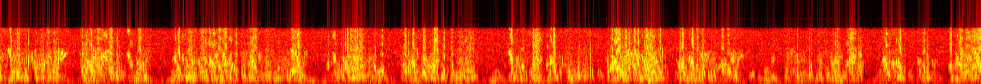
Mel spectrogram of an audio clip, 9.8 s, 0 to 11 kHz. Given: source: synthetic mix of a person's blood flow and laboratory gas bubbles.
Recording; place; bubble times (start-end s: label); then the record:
Doppler ultrasound of blood flow; precordium
0.00-0.70 s: bubbles
0.78-1.52 s: bubbles
1.71-3.08 s: bubbles
3.24-3.88 s: bubbles
3.99-4.79 s: bubbles
5.06-6.00 s: bubbles
6.04-6.72 s: bubbles
6.75-7.45 s: bubbles
7.70-7.80 s: bubbles
7.83-8.65 s: bubbles
8.80-9.08 s: bubbles
9.16-9.40 s: bubbles
9.48-9.82 s: bubbles
From the record:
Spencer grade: 4 (maximum detectable bubble signal sounding continuously throughout systole and diastole of every cardiac period, and overriding the amplitude of the normal cardiac signals); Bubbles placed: anywhere in the cardiac cycle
